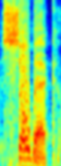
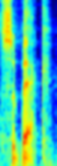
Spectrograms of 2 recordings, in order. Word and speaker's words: Sobek: It's Sobek, also called Sebek.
